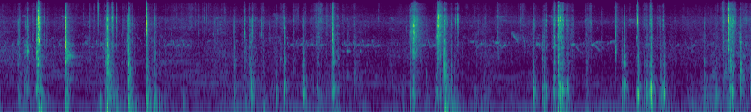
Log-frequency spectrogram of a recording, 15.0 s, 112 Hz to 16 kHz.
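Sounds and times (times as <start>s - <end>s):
low steady hum: 0.0s - 15.0s
knocks and thuds on metal siding: 0.3s - 3.5s, 4.6s - 7.2s, 8.4s - 9.9s, 10.6s - 15.0s.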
